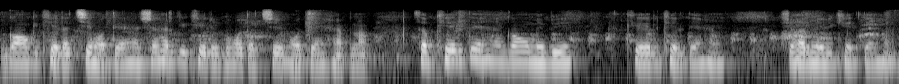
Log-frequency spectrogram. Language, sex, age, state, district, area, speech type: Urdu, female, 18-30, Bihar, Khagaria, rural, spontaneous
